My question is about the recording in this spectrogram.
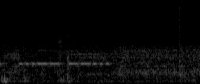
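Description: Faint hiss from a Yaesu FTdx5000 HF transceiver's speaker, with a thin steady tone that fades about a second in, and a light click near the end as the front-panel controls are handled.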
